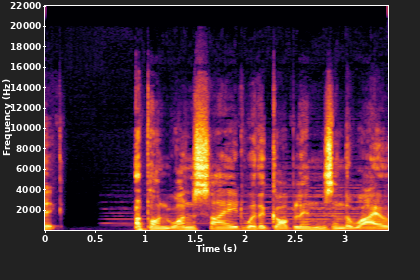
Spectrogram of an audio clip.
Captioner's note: narrator reading on-screen text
